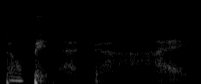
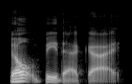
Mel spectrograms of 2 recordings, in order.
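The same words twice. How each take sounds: First: Whisper. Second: Said in the usual way. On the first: Pretend. Testing voice effects.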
